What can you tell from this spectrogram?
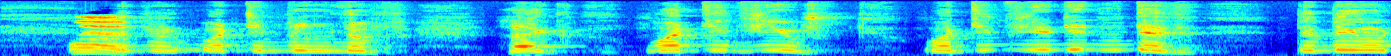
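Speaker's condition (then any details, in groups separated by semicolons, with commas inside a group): Cerebral palsy; voice described as unusual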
